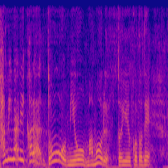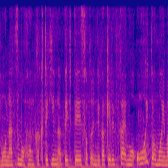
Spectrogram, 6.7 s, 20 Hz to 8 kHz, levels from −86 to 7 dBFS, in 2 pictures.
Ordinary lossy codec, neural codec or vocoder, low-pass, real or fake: none; codec, 16 kHz, 4.8 kbps, FACodec; none; fake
